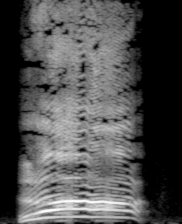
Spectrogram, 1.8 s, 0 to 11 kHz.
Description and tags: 116 reus schrikt
Shout.
Recorded for some short movies.
sfx, effects, shock, shout, scream, sound-design, foley, sounddesign, screaming, cartoony, short, strange, man, gamesound, vocal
